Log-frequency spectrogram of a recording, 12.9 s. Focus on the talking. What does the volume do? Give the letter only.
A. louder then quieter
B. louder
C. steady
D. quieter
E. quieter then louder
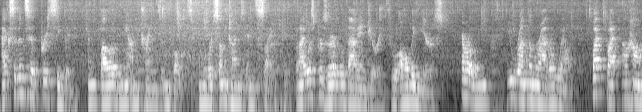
C.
